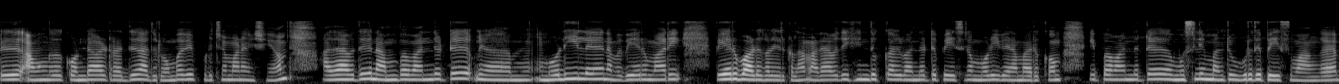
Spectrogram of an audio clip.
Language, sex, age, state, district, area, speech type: Tamil, female, 30-45, Tamil Nadu, Pudukkottai, rural, spontaneous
